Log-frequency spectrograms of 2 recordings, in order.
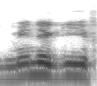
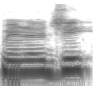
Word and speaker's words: Minergie: And therefore, to Minergie, for themselves to set themselves apart, they were also getting stricter and stricter. The rules became harder to achieve. I'm sorry, it's In Minergie, general, not Minergy.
